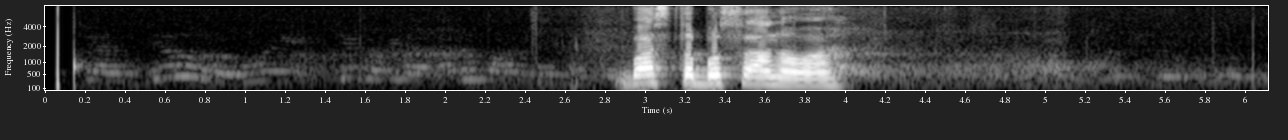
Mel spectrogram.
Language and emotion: Russian, neutral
